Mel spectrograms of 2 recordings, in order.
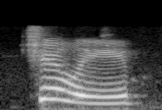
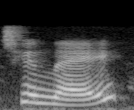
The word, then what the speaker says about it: Chile: important uh for you to know the difference chili you know this is a this is a country chili chili chili yes we pronounce uh although although it has the e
